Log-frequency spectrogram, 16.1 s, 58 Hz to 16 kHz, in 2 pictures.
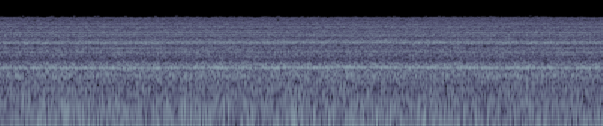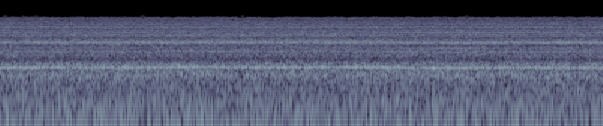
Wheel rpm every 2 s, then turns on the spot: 0, 0, 0, 0, 0, 0, 0, 0.
none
